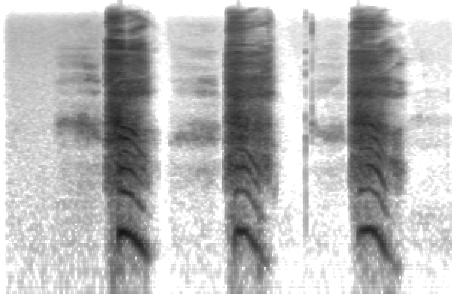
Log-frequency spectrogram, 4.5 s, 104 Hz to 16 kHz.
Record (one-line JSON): {"exhalation_length": "4.5 s", "exhalation_amplitude": 25207, "exhalation_signal_mean_std_ratio": 0.38, "survey_phase": "beta (2021-08-13 to 2022-03-07)", "age": "18-44", "gender": "Female", "wearing_mask": "No", "symptom_cough_any": true, "symptom_runny_or_blocked_nose": true, "symptom_sore_throat": true, "symptom_fatigue": true, "symptom_headache": true, "smoker_status": "Never smoked", "respiratory_condition_asthma": true, "respiratory_condition_other": false, "recruitment_source": "Test and Trace", "submission_delay": "2 days", "covid_test_result": "Positive", "covid_test_method": "RT-qPCR", "covid_ct_value": 31.0, "covid_ct_gene": "ORF1ab gene"}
